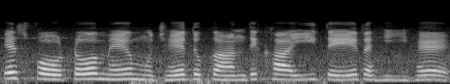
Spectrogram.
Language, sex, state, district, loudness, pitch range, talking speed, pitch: Hindi, female, Madhya Pradesh, Katni, -15 LUFS, 215-240 Hz, 120 wpm, 225 Hz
